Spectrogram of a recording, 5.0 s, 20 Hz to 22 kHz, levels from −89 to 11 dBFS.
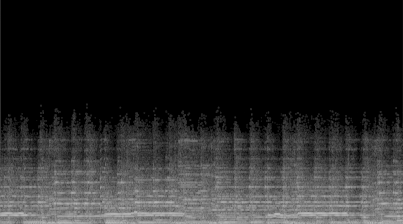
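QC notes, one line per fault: Nothing here to flag; I listened closely and didn't hear any technical problems worth noting.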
